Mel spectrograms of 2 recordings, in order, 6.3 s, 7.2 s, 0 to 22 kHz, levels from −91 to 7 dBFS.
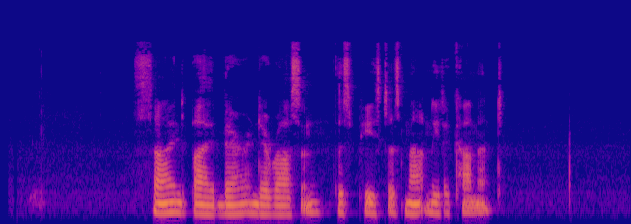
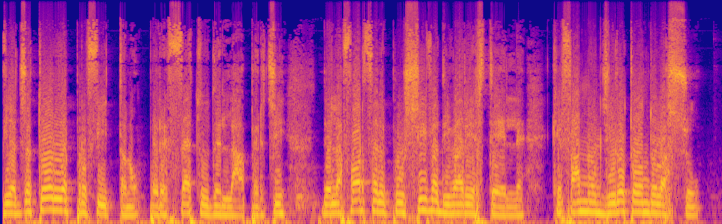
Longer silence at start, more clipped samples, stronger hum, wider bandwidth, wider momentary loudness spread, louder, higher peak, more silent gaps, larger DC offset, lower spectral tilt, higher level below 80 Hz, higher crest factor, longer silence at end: first, 1.35 s vs 0 s; second, under 0.1% vs 6%; neither; second, 11.5 kHz vs over 20 kHz; first, 9 LU vs 5 LU; second, -31 LUFS vs -5 LUFS; second, -12 dBFS vs 0 dBFS; neither; neither; first, -6 dB/octave vs -4.5 dB/octave; second, -78 dBFS vs -18 dBFS; first, 20 dB vs 6 dB; first, 1.3 s vs 0.2 s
